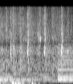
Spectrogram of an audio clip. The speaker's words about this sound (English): Give the Lord a mighty clap offering in the house.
